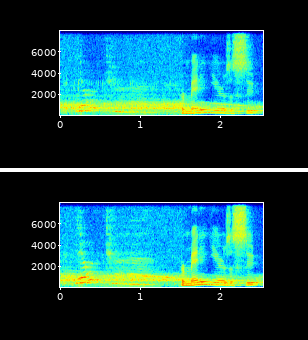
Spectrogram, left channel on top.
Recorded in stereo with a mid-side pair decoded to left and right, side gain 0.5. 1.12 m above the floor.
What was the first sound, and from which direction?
A child speaking, 65° right.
